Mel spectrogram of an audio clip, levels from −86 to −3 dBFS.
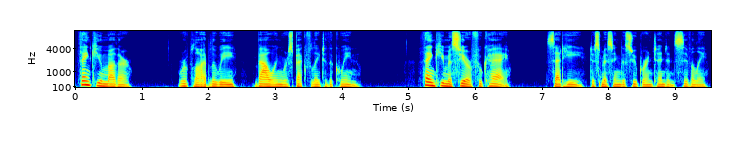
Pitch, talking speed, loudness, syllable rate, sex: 125 Hz, 125 wpm, -22 LUFS, 5.0 syllables/s, female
